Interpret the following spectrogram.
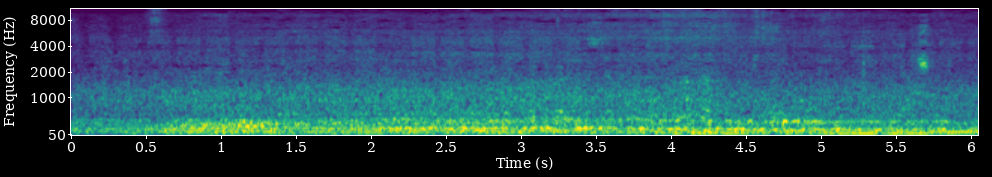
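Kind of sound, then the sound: vehicle, car driving past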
